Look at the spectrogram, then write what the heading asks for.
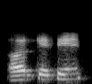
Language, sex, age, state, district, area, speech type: Hindi, female, 18-30, Uttar Pradesh, Pratapgarh, rural, conversation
